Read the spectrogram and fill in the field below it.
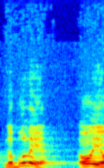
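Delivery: usual speaking voice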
